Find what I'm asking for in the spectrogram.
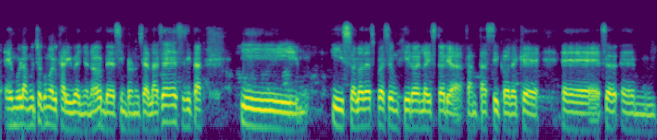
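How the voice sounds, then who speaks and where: A man with a medium, quite flat voice who muses aloud in a recorded clip. He rambles through his points in an even tone and keeps circling back to them. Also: medium pitch.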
